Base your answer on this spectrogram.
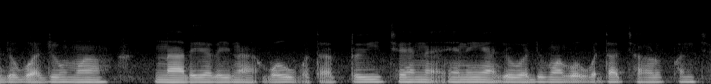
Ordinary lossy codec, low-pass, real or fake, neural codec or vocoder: none; 7.2 kHz; real; none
